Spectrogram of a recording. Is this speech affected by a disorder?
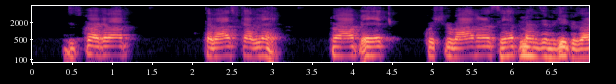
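Yes: Duchenne muscular dystrophy.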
